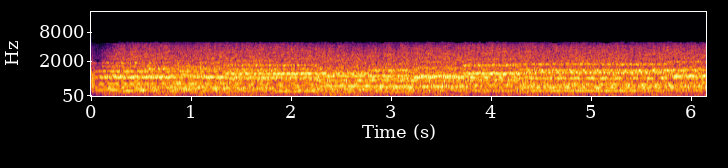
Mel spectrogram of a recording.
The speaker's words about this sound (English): Timken took us out in the field, and we watched the jet take off and climb toward the west. It circled, climbing till it was out of sight.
